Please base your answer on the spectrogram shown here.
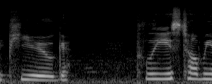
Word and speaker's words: Pugh: I want to say Pugh. Please tell me it's pronounced Pugh. Florence Pugh. Pugh? You're Silver 3? Hell yeah. Who do you play again? You play like Venom, right? Aw, it's Pew.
